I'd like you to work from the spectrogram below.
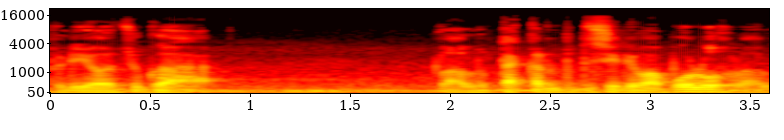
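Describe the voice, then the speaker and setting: A man's very deep, low voice with vocal fry. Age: 80s+. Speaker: retired police general. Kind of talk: interview answer. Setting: at home.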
